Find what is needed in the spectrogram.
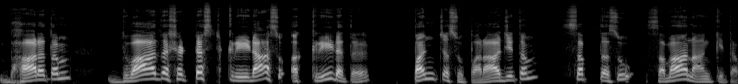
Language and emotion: Sanskrit, neutral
